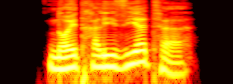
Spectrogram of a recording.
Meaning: inflection of neutralisieren: 1. first/third-person singular preterite 2. first/third-person singular subjunctive II
- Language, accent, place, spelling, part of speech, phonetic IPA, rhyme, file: German, Germany, Berlin, neutralisierte, adjective / verb, [nɔɪ̯tʁaliˈziːɐ̯tə], -iːɐ̯tə, De-neutralisierte.ogg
